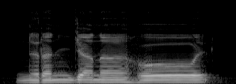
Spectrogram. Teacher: निरंजन पाठ जज्जे ते जोर दे के बोलना है, जज्जा पोला नहीं बोलना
